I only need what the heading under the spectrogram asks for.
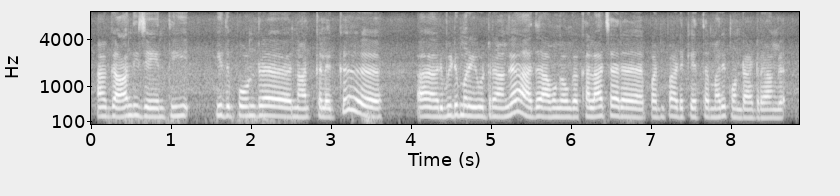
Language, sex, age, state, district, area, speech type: Tamil, female, 45-60, Tamil Nadu, Salem, rural, spontaneous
